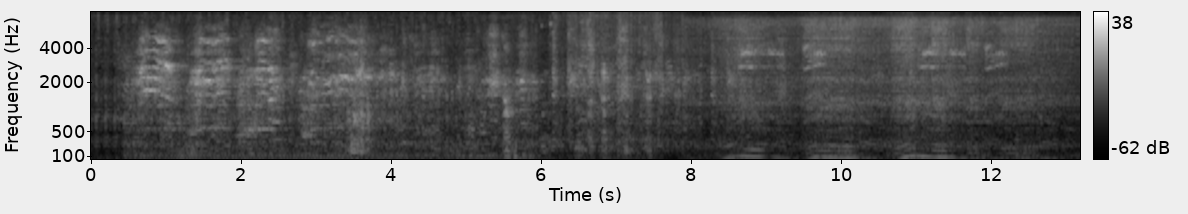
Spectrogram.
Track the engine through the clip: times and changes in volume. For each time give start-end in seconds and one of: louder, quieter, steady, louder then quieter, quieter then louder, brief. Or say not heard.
0.0-13.1 louder.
